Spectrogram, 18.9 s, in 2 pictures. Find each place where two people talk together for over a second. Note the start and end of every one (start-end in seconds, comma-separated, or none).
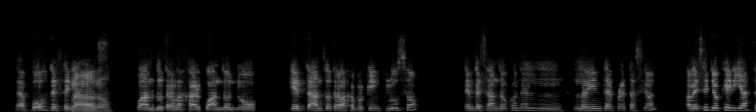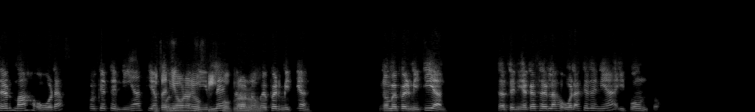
11.3-12.8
